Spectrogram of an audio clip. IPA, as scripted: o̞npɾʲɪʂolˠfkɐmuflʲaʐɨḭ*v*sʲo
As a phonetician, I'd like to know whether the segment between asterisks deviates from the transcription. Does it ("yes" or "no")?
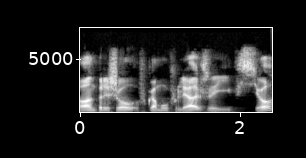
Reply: yes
